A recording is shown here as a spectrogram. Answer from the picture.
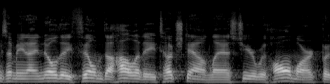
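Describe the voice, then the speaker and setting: A man of medium pitch talks at a fairly quick pace against noticeable background noise. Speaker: radio play-by-play announcer. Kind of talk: sports show analysis.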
